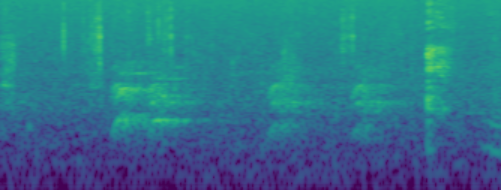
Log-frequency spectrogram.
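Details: Eight-week-old Puli puppies giving short, whiny tonal yips, about four brief cries spread over three seconds, with people talking softly nearby.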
